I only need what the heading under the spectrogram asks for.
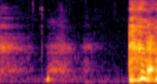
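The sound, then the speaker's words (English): A single sudden sneeze bursts out loud and harsh at the end, after a hushed stretch of faint breathy sounds and soft shuffling. “There's a sneeze on the podcast.”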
